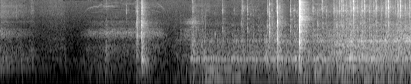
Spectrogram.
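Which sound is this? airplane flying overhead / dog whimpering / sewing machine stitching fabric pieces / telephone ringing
sewing machine stitching fabric pieces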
